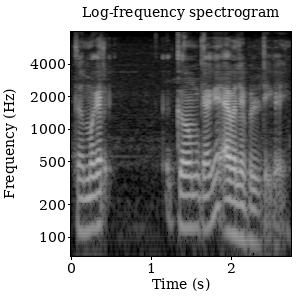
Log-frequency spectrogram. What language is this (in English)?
Kashmiri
